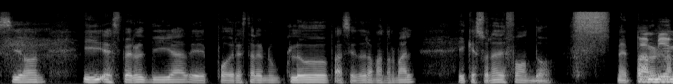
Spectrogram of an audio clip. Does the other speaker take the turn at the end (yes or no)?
yes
